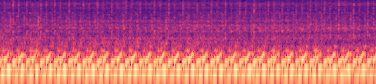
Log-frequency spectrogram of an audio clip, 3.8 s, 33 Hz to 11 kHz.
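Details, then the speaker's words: 1988 Kawasaki Vulcan 1500 Classic with Vance & Hines straight pipes, recorded on a phone while riding: deep, loping, even beat about three and a half pulses a second, with clunking noises the rider says are normal for these bikes; healthy. "you hear all kind of noises riding this thing besides the exhaust makes you wonder if something gonna fly off of this but again that's just the way they are"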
